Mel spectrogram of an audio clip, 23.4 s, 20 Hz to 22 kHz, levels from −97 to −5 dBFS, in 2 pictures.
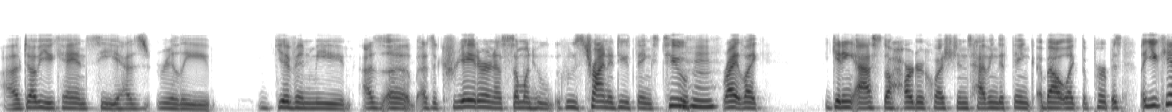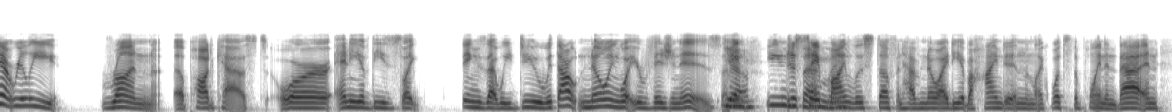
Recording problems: high frequencies cut off; noticeable; nothing above 5.5 kHz

